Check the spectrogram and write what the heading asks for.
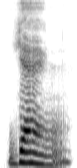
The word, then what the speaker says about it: Yang: His last name and the name of his supporters give us practice with that NG sound, Yang. His supporters were and are still known as the Yang Gang. The Yang Gang. The NG sound is a voiced sound, and it's similar to N, but we use the back of our tongue.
